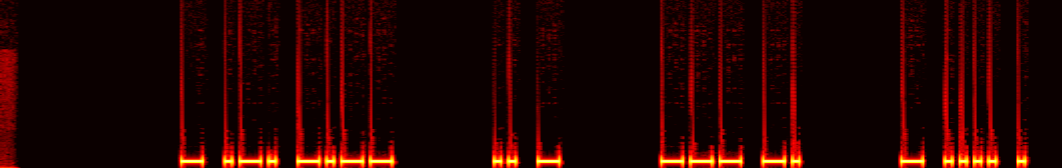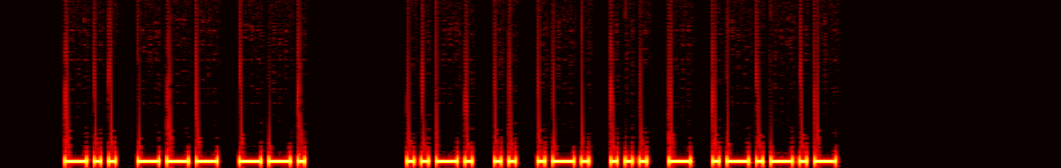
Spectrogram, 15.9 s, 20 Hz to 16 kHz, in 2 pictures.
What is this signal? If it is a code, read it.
Morse code, heard as a keyed tone, about 22 wpm, 700 Hz. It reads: TRY IT ON THE DOG FIRST.
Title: 2x Word-Spacing - Sentences from Top 400 Words - 22wpm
